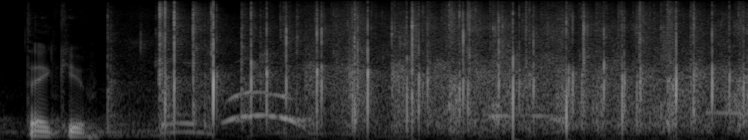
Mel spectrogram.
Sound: clapping

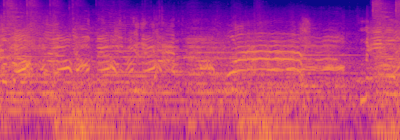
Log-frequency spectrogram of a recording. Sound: screaming

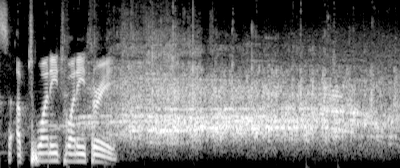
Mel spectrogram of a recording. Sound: cheers, applause

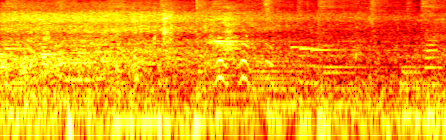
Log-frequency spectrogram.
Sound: laughs

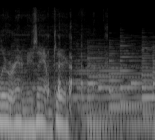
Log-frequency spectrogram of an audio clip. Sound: laughing; soft music

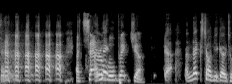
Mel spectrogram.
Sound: laughs

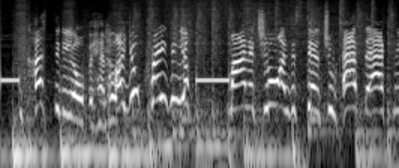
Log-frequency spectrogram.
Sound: beep; beep

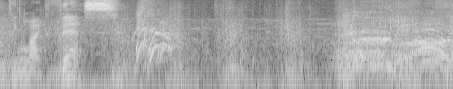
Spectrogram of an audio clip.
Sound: heavy footsteps; Goomba sound effect

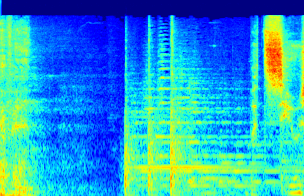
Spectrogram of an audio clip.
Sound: knocks on door

